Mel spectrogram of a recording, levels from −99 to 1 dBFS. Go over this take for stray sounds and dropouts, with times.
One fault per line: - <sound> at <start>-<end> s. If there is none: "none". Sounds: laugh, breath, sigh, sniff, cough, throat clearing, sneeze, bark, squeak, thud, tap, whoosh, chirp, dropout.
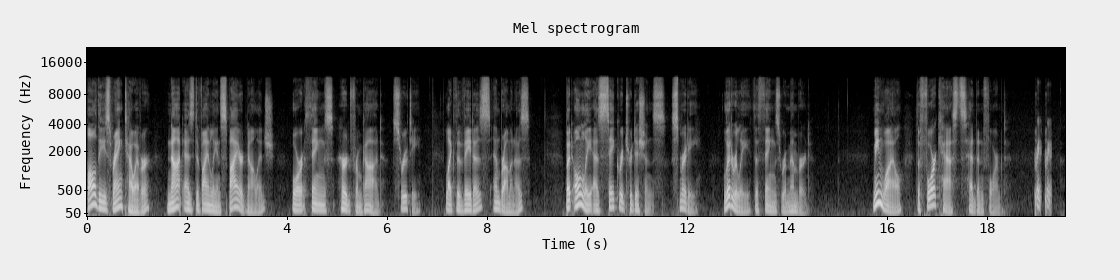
- laugh at 19.0-19.3 s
